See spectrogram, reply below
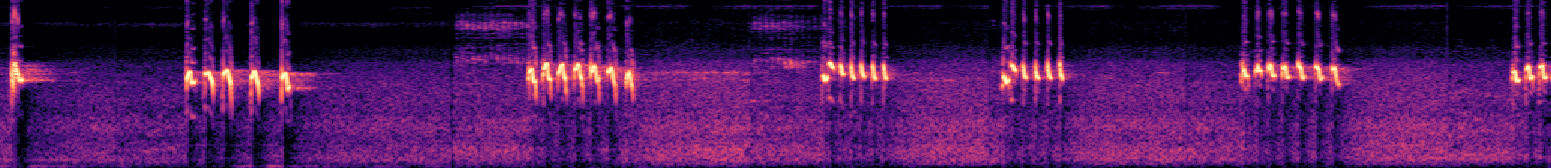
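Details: Sooty-headed bulbul in lively 'gacor ropel' style, used as a lure to make other bulbuls sing: short bursts of five or six rapid, bright chattering notes, repeated every second or two over a faint hiss.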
